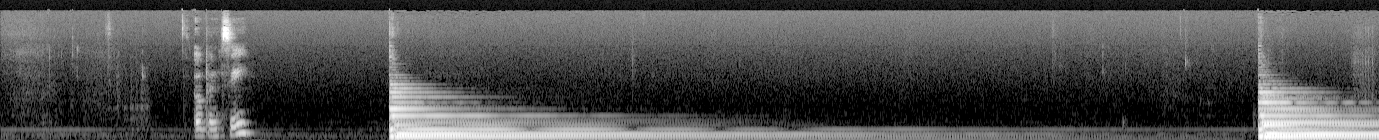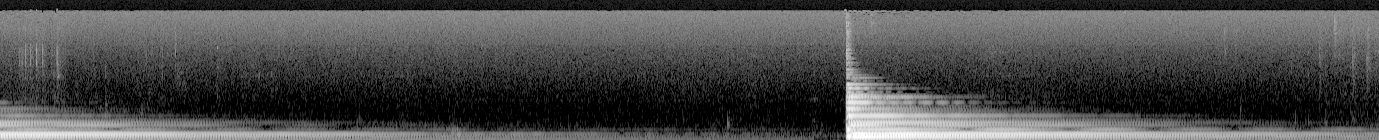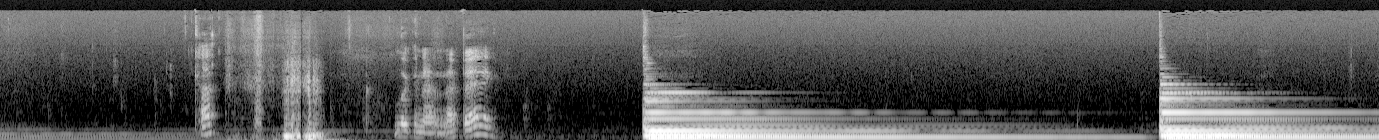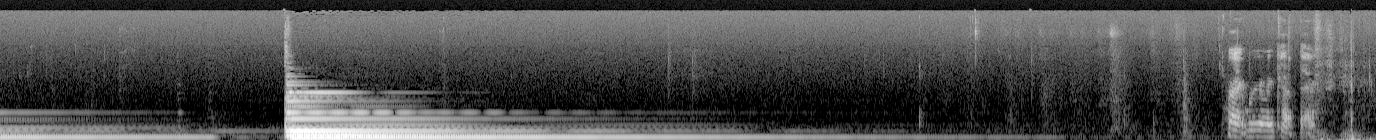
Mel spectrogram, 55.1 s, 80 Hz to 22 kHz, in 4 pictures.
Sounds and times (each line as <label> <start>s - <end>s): harp chords 3.9s - 10.6s
harp chords 12.5s - 19.9s
harp chords 22.2s - 29.5s
harp chords 34.0s - 51.6s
